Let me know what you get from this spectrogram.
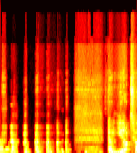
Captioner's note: laughter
